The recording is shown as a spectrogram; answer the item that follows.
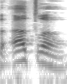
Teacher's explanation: اب طا موٹا بھی ہو رہا ہے اور طا پر قلقلہ بھی آ رہا ہے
